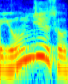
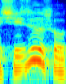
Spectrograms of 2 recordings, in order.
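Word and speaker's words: 四重層: この四重層という読み方は私はずっと 40 層と読んでいまして、今回初めて四層と読むことに気がつき愕然としました。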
